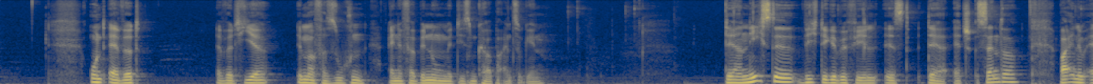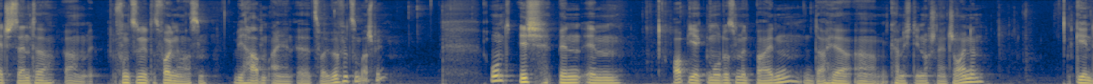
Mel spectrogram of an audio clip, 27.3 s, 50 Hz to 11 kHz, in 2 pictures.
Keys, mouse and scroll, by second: 7.9 click, 10.5 click, 13.5 click, 14.0 click, 15.1 Delete, 15.7 click, 17.8 shift+d, 19.2 click, 19.6 middle click, 22.2 shift+click, 22.6 middle click, 26.2 ctrl+j.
